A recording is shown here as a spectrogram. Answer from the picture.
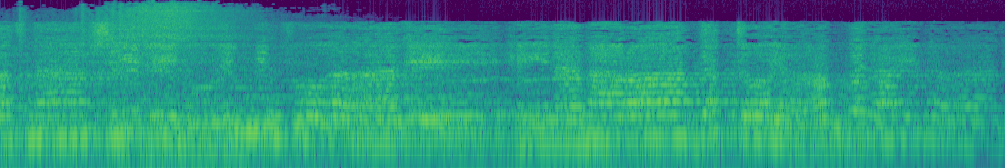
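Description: Chanted vocal music: a voice singing a slow melodic line, with a brief hissing swish about a second in, fading out near the end.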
